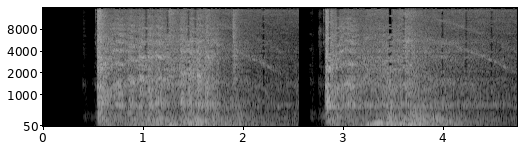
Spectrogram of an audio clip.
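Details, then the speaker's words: LS-swapped 1965 Chevrolet C-10 after reassembly with new injectors and intake manifold gaskets: two long cranks, the starter turning steadily with no firing at all. Crank no start because it was out of gas. "Yeah, there's not a whole lot you can screw up. But apparently I did. It's definitely my fault. It's out of gas."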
